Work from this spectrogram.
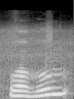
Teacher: ہا کو حلق کی طرف سے نکال لیں گے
